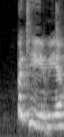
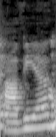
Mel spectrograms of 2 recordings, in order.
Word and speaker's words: Batavia: Did I say that right? – Batavia. – Batavia. Mm-hmm. Cool. – They go both ways.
